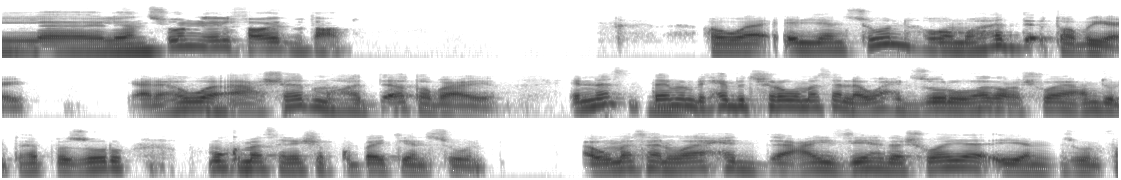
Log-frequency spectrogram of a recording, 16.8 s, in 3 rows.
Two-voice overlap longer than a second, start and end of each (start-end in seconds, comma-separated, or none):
none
